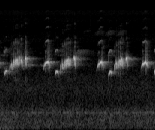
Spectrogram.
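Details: Male Narcissus flycatcher back in a spring forest to breed, singing to declare territory. Clear, whistled phrases rise and fall about once a second, with a faint steady hum behind.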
